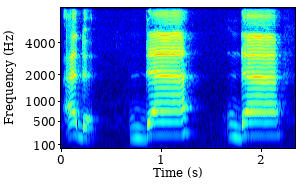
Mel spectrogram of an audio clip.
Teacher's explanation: dal is the tip of the tongue touching the elevated area of the gums. There is no need to push air, as we are going to see, so it's characterized by openness.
